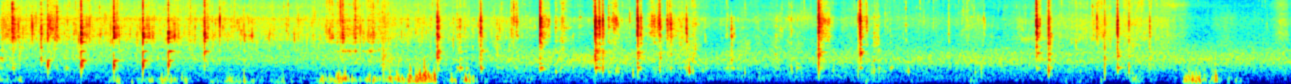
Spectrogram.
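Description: Wood campfire crackling with irregular sharp pops, along with a spoon stirring and knocking in a metal pot hung over the fire. The pops thin out near the end, where there is a soft knock.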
